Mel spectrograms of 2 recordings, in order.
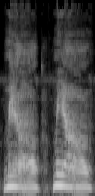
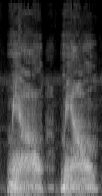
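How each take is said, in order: First: Voiced meow for a big cat. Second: Low whispered cat meows. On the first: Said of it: "Ang big na cat ni Spider-Man, what's the sound?". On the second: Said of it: "what's the sound?". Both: Shown as a demonstration.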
